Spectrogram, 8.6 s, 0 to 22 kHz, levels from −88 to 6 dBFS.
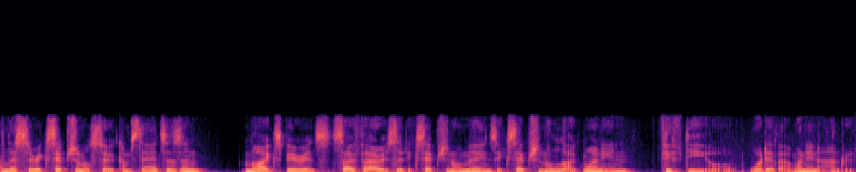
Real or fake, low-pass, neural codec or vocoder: fake; 7.2 kHz; vocoder, 22.05 kHz, 80 mel bands, WaveNeXt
